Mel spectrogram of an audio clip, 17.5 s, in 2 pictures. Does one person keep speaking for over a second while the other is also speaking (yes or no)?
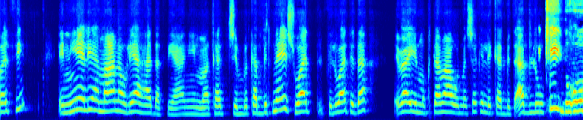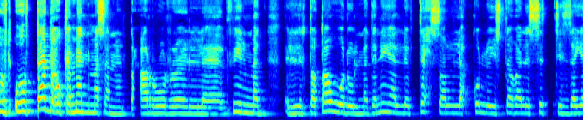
no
